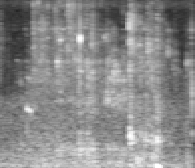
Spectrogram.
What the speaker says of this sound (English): this is a water bottle, and then I'll put some water in there, switch it around, pour it out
